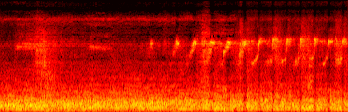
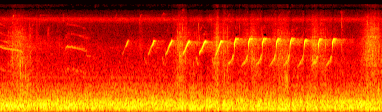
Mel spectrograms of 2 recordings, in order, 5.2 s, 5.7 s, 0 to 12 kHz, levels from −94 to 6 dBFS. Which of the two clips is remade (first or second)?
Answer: first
